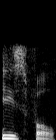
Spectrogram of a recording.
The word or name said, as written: easeful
